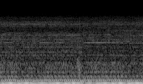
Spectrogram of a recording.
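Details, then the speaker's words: Freshly rebuilt engine after an injector refit, idling for a few seconds. A smooth, even low rumble with no misfire; the fan belt needs tightening. Exhaust temperatures felt by hand afterward were even, so it is running normally. "So they're all running evenly, so I just do it by hand and just feel what it feels like."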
